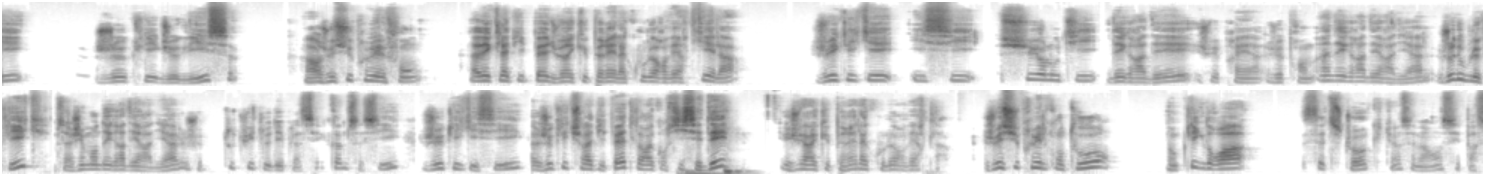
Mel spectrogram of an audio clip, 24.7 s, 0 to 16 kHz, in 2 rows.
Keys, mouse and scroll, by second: 0.6-2.3 drag, 2.9 click, 4.0 click, 5.3 click, 8.8 click, 11.1 click, 12.1 click, 14.0-15.3 drag, 15.7 click, 17.9 d, 19.5 click, 21.6 right click, 22.9 click, 23.8 click.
